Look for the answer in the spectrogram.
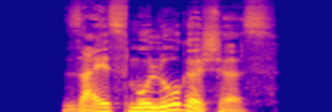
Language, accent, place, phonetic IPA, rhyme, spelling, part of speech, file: German, Germany, Berlin, [zaɪ̯smoˈloːɡɪʃəs], -oːɡɪʃəs, seismologisches, adjective, De-seismologisches.ogg
- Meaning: strong/mixed nominative/accusative neuter singular of seismologisch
